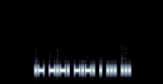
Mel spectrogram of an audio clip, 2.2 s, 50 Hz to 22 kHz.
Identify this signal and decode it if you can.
Morse code, heard as a keyed tone, about 52 wpm, 700 Hz. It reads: ACCESS
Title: Sentences from Top 1000 Words - Review Part 4 - New Word Drill - 50wpm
